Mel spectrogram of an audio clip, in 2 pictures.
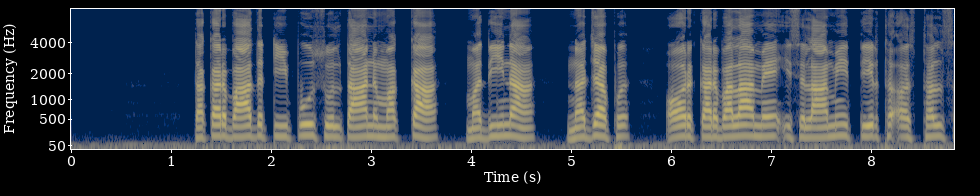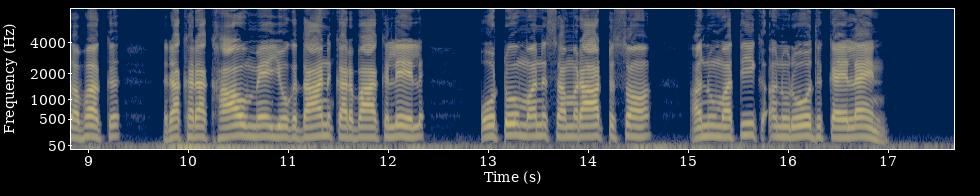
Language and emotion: Maithili, neutral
